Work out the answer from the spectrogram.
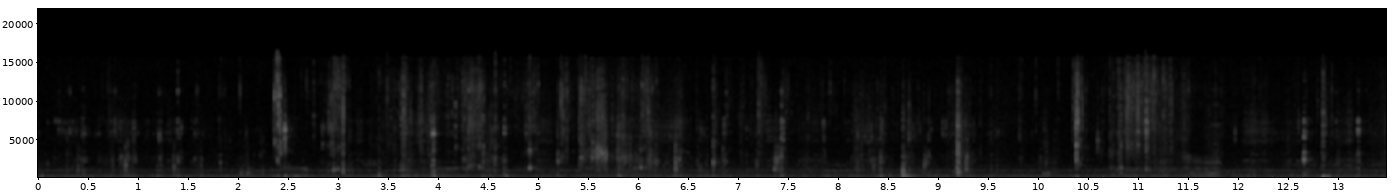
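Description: Close-miked ASMR eating of McDonald's chicken nuggets: bites, crisp crunches and wet mouth clicks at irregular intervals, starting about two seconds in.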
